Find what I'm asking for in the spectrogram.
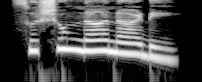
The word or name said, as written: ಸುಷುಮ್ನಾನಾಡಿ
